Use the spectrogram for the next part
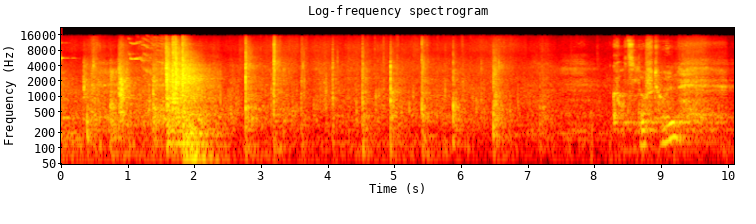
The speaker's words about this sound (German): So, Tür auf.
